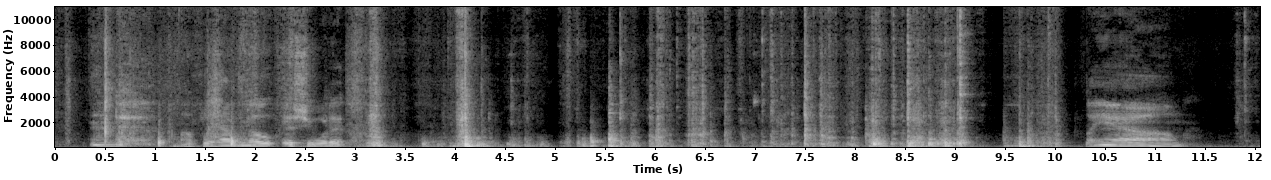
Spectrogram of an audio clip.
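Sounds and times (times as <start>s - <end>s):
metal knocks clunks and rattles: 3.6s - 10.0s.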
